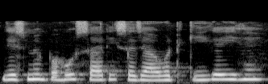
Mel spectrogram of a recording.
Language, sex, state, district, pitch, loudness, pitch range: Hindi, male, Uttar Pradesh, Lucknow, 225 Hz, -12 LUFS, 205-230 Hz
